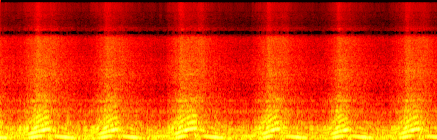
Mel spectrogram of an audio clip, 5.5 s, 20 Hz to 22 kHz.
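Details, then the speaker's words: Late-1980s IMSA GTO Gen 3 Camaro race car, first start in the workshop with both fuel pumps on and fuel pressure up: engine swells and drops in even blips, firing cleanly with no knocks or misses; sounds like good compression, healthy. "That is That's good. a good sign, you know? It sounds like compression. It does, yeah."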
